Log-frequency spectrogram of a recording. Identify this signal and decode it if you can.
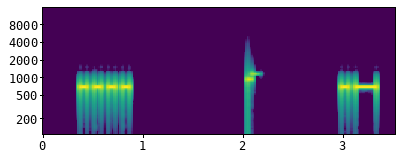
Morse code, heard as a keyed tone, about 17 wpm, 700 Hz. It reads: H A
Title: Single Letter-Number Alt 17wpm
